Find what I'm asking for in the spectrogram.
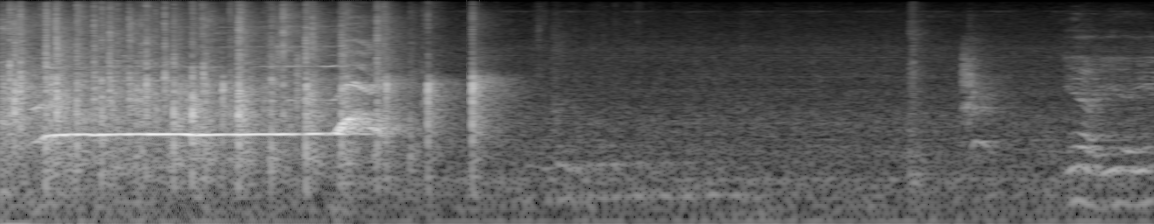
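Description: A crowd at a live performance claps and cheers loudly for several seconds, with a sustained whistle in the mix. The applause then breaks off into scattered claps and quiet murmuring.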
